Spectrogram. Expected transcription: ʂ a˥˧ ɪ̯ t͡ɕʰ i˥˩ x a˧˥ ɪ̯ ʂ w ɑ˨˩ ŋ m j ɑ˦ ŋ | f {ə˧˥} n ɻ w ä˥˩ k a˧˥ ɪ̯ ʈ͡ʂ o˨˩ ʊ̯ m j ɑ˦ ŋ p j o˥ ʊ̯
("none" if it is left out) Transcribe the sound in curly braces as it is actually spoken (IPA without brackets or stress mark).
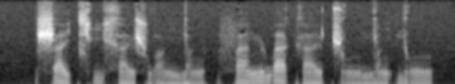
a˧˥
